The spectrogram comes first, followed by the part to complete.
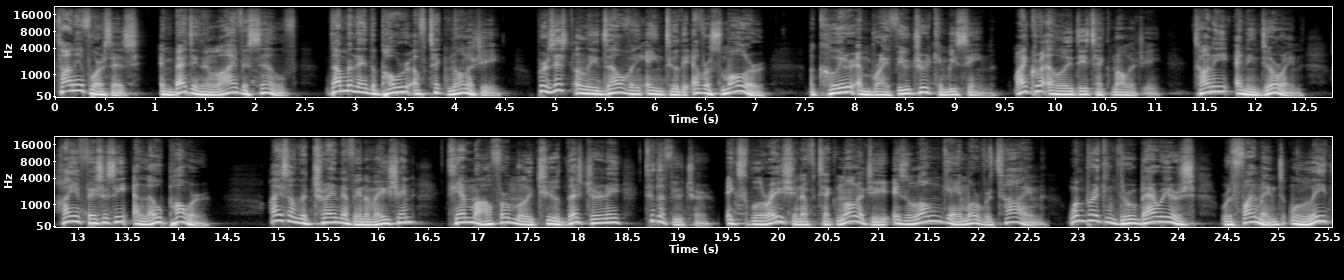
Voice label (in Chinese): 男 英文科技 专业旁白; 天马科技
